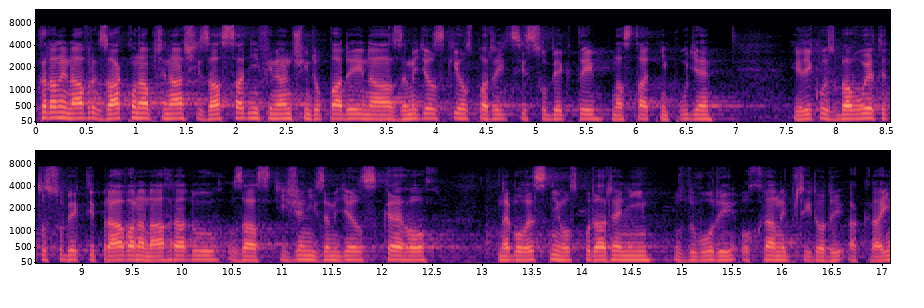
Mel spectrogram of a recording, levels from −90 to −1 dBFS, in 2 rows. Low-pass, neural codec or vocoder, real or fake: 7.2 kHz; none; real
